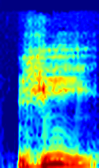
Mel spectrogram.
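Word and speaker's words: ji (汁): The word has died out of modern Hokkien, but the syllable chup, pronounced ji in Mandarin, still means sauce in many Chinese dialects.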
